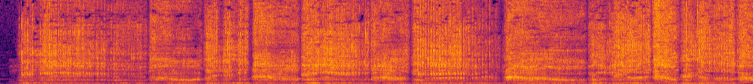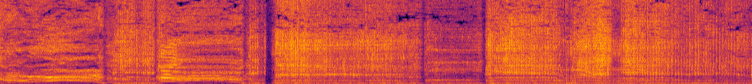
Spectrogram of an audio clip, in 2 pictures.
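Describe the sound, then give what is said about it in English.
A man's voice imitates lion roars by screaming into a trash can, creating growling roars for animated lions. The roars are loud, rough and drawn out, forming a near-continuous run with brief breaks. “Mufasa's roars are incredibly powerful, but these sounds weren't taken from a lion, and you're really listening to a dude called Frank Welker screaming into a trash can.”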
